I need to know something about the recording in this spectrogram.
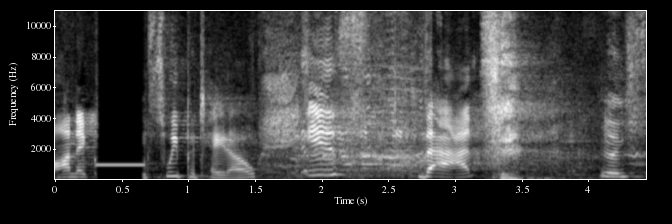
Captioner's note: laughter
